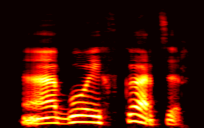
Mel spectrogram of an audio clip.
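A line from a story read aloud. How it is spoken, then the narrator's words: Monarch hissing. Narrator (Russian): прошипел монарх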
